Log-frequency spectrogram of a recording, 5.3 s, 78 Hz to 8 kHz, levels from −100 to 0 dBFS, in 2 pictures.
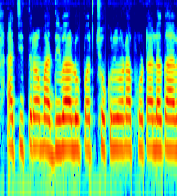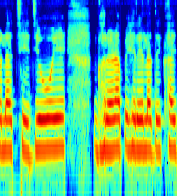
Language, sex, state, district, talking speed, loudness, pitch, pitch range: Gujarati, female, Gujarat, Valsad, 155 wpm, -16 LUFS, 245 Hz, 235-245 Hz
